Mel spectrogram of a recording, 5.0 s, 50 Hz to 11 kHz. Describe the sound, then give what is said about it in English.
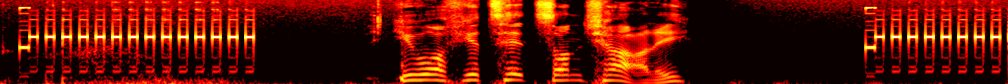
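A mobile phone rings with a rapid, pulsing electronic tone, pauses while a man speaks briefly, then starts ringing again, loud. “That's not R2. That's just my phone.”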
